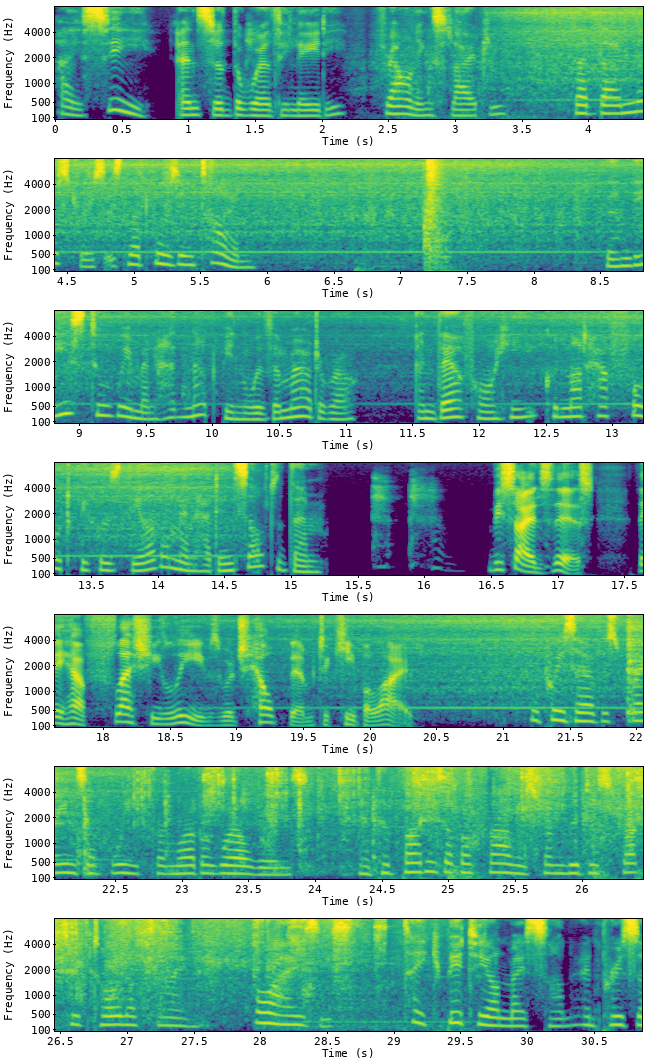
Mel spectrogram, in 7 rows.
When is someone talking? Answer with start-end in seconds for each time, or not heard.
0.0-6.0, 8.5-15.2, 16.4-20.4, 21.2-30.8.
